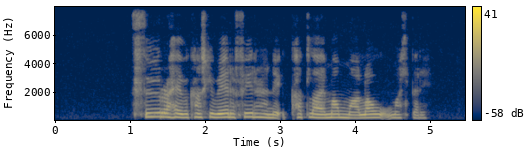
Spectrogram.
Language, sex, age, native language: Icelandic, male, 11, Icelandic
